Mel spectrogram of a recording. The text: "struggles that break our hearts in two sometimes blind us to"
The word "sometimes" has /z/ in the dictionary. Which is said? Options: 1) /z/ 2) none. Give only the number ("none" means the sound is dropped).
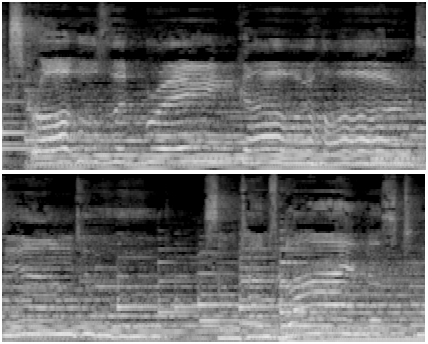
1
